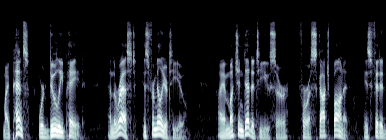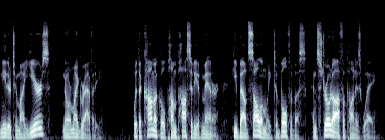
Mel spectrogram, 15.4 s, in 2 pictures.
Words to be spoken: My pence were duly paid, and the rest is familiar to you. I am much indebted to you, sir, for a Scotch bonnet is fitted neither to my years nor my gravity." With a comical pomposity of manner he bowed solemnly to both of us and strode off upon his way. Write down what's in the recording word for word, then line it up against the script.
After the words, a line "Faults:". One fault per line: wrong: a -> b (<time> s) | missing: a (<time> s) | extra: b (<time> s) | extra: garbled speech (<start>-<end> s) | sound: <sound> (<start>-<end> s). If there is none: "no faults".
My pence were duly paid, and the rest is familiar to you. I am much indebted to you, sir, for a Scotch bonnet is fitted neither to my years nor my gravity." With a comical pomposity of manner he bowed solemnly to both of us and strode off upon his way.
Faults:
no faults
